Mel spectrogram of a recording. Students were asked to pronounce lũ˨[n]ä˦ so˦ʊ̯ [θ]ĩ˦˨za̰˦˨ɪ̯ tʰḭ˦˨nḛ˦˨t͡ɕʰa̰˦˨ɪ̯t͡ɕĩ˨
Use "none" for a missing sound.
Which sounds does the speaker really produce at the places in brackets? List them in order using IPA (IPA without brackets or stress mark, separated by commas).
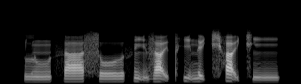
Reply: θ, θ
